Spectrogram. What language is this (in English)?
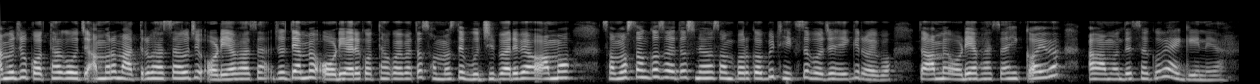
Odia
